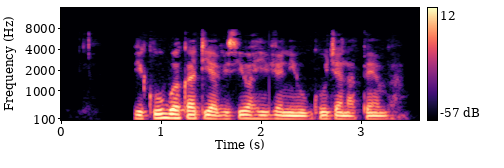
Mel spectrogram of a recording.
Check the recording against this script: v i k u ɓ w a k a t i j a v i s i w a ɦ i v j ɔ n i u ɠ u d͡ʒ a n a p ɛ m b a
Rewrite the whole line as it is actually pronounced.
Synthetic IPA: v i k u ɓ w a k a t i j a v i s i w a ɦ i v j ɔ n i u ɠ u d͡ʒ a n a p ɛ m b a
